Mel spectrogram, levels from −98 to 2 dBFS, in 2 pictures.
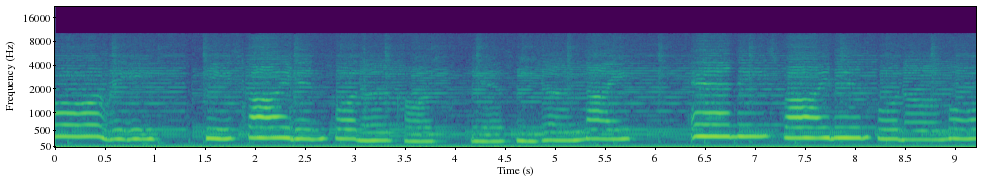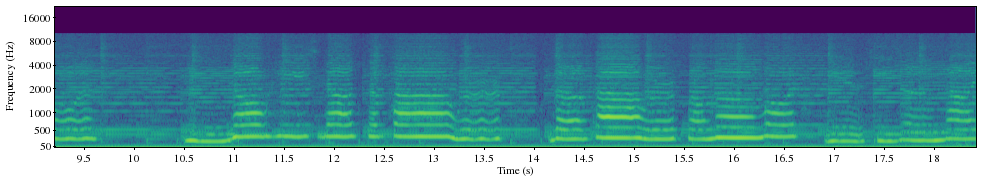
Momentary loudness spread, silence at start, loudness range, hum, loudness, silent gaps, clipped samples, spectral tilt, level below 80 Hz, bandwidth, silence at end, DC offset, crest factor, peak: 11 LU; 0 s; 4 LU; none; -22 LUFS; none; under 0.1%; -5.5 dB/octave; -40 dBFS; 10 kHz; 0 s; 5%; 14 dB; -8 dBFS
